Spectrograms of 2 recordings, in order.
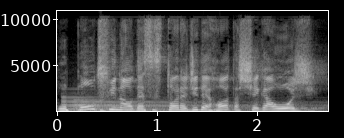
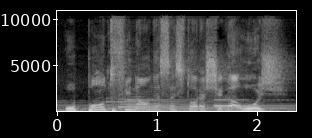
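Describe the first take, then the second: First: It is said with strong, forceful emphasis. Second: It is said calmly, without extra emphasis.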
